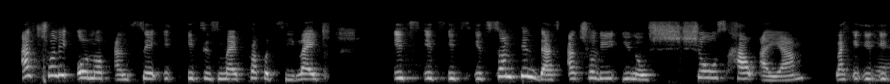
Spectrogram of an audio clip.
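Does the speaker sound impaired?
Yes: stutter; developmental stutter since age two, all six siblings stutter, great-grand-uncle stuttered severely, parents fluent; breaks when speaking, stammers in all settings, school, friends, church; here repeated words.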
